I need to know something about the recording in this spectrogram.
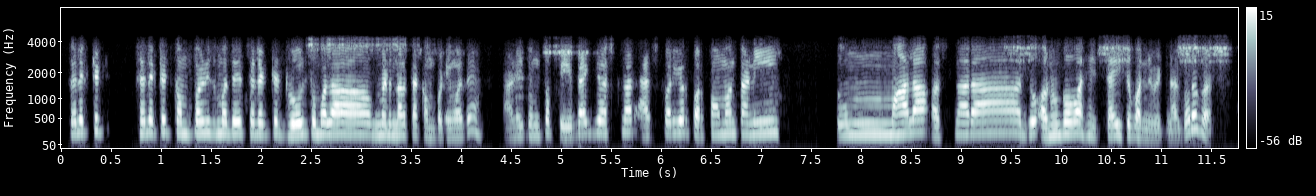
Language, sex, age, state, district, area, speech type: Marathi, male, 45-60, Maharashtra, Nagpur, urban, conversation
